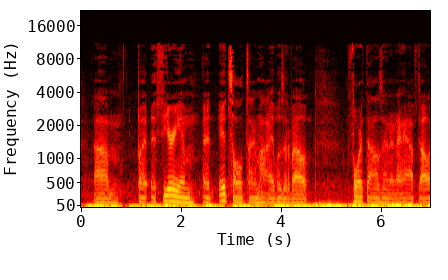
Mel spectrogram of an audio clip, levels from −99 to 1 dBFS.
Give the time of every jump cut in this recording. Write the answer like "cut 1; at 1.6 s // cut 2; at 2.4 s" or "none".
none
